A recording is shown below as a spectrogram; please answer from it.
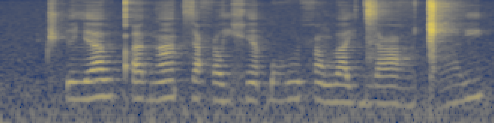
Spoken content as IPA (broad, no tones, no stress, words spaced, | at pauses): t͡ʃʼɪlʲav qʼɛɡã t͡sɪħojxʲãɓɔ̤v ħɔ̃vajd͡zɪʕa̤ ɡ͡ǁa̤j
